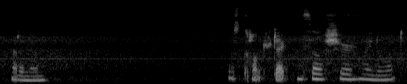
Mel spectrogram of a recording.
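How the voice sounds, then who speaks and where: A woman's fairly high voice in a Northern Irish accent, with ordinary pitch variation. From Northern Ireland. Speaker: actress. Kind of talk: casual talk to camera.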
